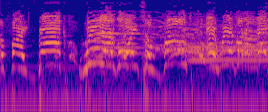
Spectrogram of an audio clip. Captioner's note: crowd cheering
